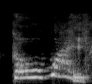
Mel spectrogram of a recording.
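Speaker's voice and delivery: high, loud mocking dismissal; mock group brush-off. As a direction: shoo her off in a squeaky yell. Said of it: "They're all like".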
